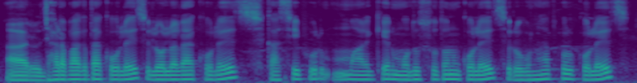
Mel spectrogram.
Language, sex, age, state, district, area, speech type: Bengali, male, 30-45, West Bengal, Purulia, rural, spontaneous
